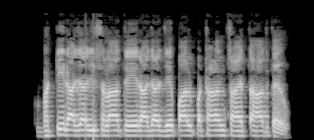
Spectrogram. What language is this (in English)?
Sindhi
